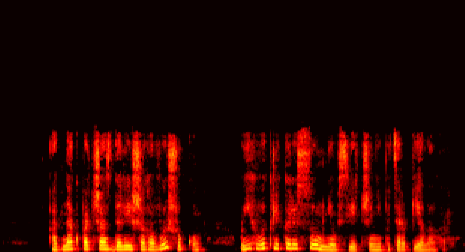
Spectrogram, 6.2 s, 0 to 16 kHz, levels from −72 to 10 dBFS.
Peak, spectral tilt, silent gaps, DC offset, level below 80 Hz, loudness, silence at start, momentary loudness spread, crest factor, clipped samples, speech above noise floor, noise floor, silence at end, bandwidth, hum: -2 dBFS; -4.5 dB/octave; none; under 0.1%; -60 dBFS; -20 LUFS; 0.7 s; 9 LU; 18 dB; under 0.1%; 46 dB; -65 dBFS; 0.3 s; 8.2 kHz; none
